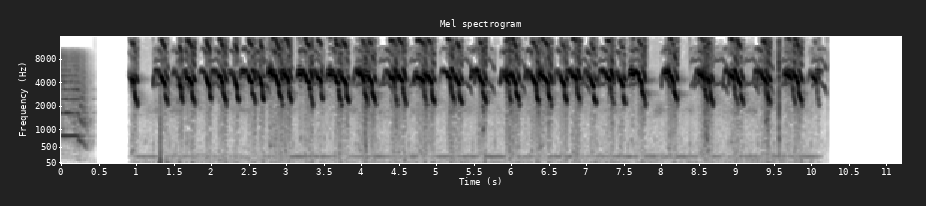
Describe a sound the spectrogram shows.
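Many chicks cheep shrilly and constantly.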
